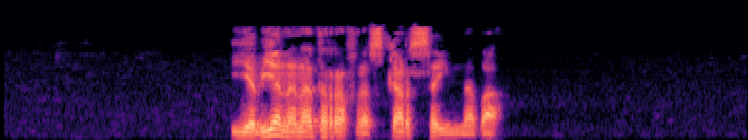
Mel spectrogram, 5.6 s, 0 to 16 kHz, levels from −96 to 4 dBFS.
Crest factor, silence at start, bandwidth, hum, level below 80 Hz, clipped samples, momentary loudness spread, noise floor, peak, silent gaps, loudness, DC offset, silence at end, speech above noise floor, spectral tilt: 20 dB; 1.75 s; 8.2 kHz; none; -60 dBFS; under 0.1%; 8 LU; -76 dBFS; -2 dBFS; none; -17 LUFS; under 0.1%; 1.85 s; 59 dB; -4 dB/octave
